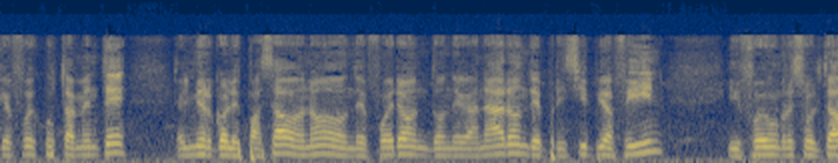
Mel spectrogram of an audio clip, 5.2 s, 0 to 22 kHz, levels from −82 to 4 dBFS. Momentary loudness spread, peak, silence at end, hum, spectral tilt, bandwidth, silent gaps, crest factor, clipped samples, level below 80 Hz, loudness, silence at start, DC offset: 7 LU; 0 dBFS; 0 s; none; -3.5 dB/octave; 16.5 kHz; none; 20 dB; under 0.1%; -44 dBFS; -20 LUFS; 0 s; under 0.1%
